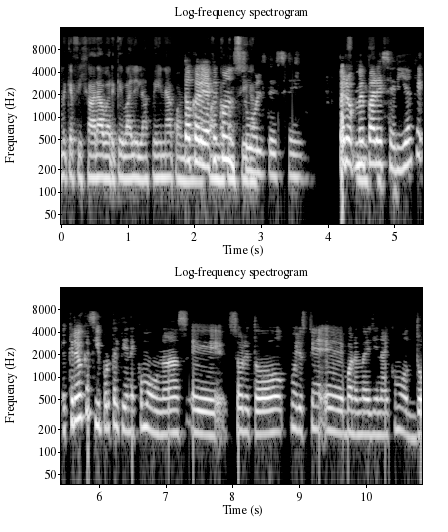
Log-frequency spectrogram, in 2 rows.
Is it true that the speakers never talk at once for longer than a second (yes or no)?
no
